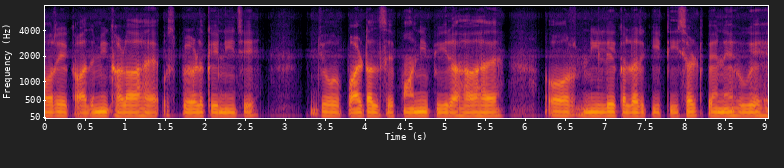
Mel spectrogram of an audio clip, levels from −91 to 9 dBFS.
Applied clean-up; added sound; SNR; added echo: none; none; none; none.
